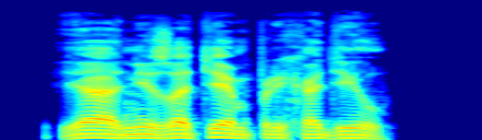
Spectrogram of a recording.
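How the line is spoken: Grim declaration. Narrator (Russian): мрачно заявил в ответ Махмуд

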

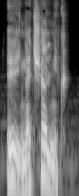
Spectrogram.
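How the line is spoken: Surprisingly calm, drowning man. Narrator (Russian): На удивление спокойно для тонущего человека обратился он к Рощину

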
